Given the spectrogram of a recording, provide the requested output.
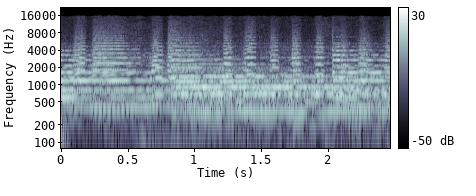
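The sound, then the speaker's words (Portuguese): Loud church bells, rung by the sacristan, clang repeatedly in a steady, overlapping peal, their ringing tones sustaining and blending together throughout with no voices present. “Toca o sino também, meu filho”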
